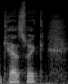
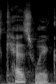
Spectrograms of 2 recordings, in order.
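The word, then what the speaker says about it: Keswick: You don't pronounce the W in Kzwick? Yeah, pseudo bandit. I'm aware there shouldn't be a W in there if you don't pronounce it.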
